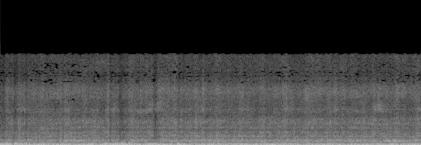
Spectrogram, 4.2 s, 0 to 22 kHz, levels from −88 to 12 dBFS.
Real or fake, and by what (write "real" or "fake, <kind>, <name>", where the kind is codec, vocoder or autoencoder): fake, autoencoder, DAC-VAE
